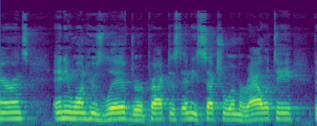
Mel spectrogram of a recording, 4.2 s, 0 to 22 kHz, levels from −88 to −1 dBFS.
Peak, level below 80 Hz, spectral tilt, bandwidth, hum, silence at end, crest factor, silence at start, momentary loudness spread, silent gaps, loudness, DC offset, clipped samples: -2 dBFS; -58 dBFS; -6.5 dB/octave; 15.5 kHz; none; 0 s; 14 dB; 0 s; 11 LU; none; -17 LUFS; under 0.1%; under 0.1%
